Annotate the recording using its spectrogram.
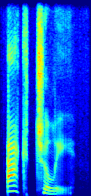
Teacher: The stress is heavy on the first syllable.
